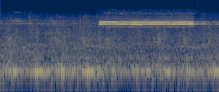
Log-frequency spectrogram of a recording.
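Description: Referee's whistle blown for the end of the first half: the tail of a short blast at the very start, then one long, steady, high-pitched blast from about a second in.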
